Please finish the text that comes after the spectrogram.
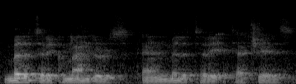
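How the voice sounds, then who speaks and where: With a bass voice and level tone, an imam from Iraq and Kuwait delivers a formal public address in Iraqi Arabic to a gathering indoors. His phrasing is deliberate, paused, and built on repeated parallel sentences, broken by frequent throat clearing. The large venue sounds very echoey, with faint background noise.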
